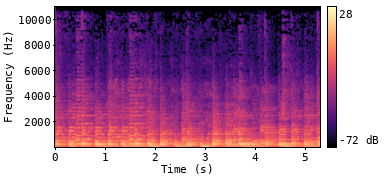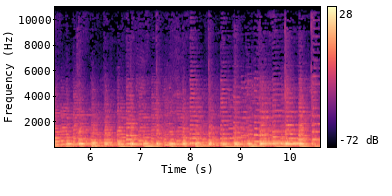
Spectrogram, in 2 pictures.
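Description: Live gypsy jazz played on two acoustic guitars over a plucked double bass, with a steady, even beat and no singing.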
